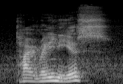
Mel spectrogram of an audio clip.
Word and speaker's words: Tyrannius: Tyrannius, sounds like Tyrannosaurus, which it is.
